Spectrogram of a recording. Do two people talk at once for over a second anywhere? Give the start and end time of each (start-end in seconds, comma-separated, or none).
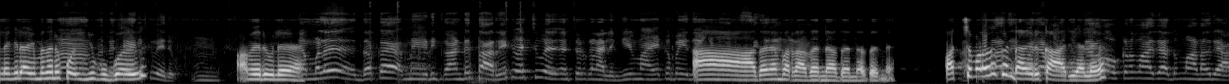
9.6-11.0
